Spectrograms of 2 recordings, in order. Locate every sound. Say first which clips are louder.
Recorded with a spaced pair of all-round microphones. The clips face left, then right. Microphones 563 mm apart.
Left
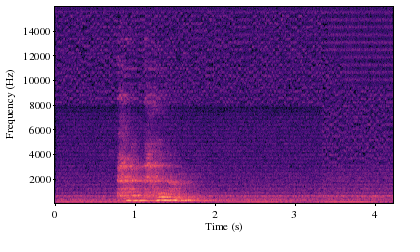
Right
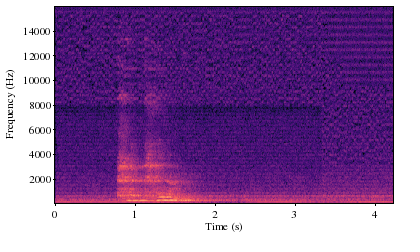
0.8 s throat clearing: even; 50° left (ahead or behind), 3.5 m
